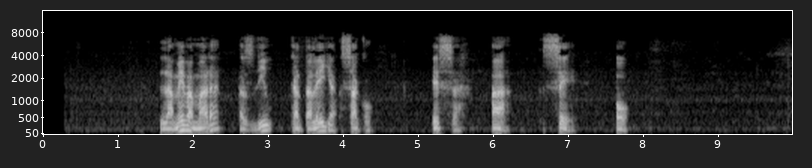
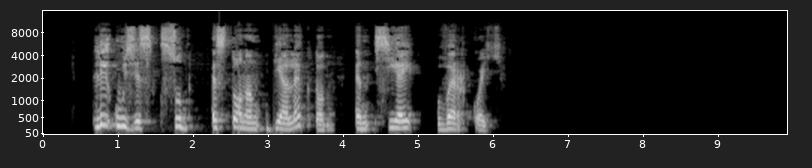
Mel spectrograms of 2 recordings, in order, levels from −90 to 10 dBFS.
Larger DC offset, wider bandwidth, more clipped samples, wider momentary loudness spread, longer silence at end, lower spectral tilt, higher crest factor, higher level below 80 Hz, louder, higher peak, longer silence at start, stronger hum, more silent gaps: neither; second, 8 kHz vs 11 kHz; neither; first, 18 LU vs 11 LU; second, 2.2 s vs 3.85 s; first, -5 dB/octave vs -2.5 dB/octave; about the same, 22 dB vs 18 dB; first, -56 dBFS vs -64 dBFS; second, -20 LUFS vs -15 LUFS; about the same, -2 dBFS vs 0 dBFS; first, 1.55 s vs 0.7 s; neither; second, none vs 4.03-4.16 s, 5.05-5.25 s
